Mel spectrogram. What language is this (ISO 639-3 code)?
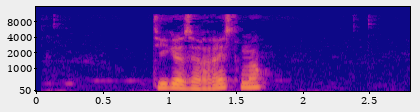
bre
